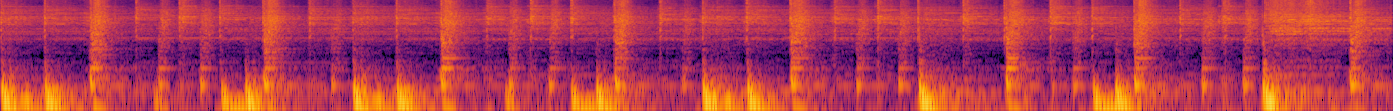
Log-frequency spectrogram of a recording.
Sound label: breaks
